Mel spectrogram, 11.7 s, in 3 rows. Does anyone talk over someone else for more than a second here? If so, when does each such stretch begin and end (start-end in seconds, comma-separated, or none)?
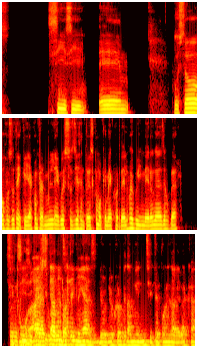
7.9-9.4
